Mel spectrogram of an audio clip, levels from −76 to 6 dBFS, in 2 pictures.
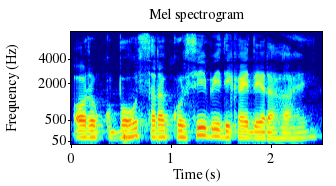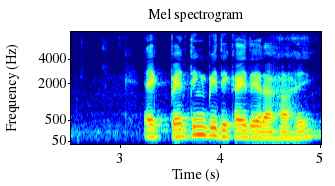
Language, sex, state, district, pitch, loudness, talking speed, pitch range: Hindi, male, Arunachal Pradesh, Papum Pare, 125 Hz, -17 LUFS, 190 wpm, 115-130 Hz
